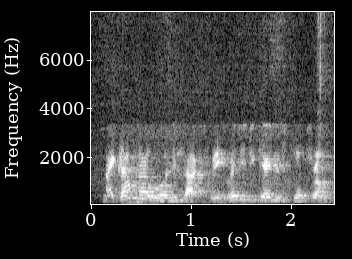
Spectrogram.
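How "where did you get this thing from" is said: plain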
